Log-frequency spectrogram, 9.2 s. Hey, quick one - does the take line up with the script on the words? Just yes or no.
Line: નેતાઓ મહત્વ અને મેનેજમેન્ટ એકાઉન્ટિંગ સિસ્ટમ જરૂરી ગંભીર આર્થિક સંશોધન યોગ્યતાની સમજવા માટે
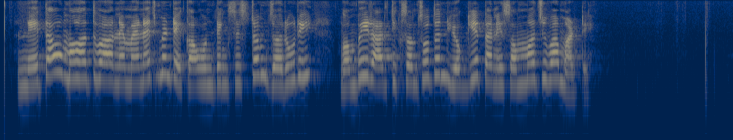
yes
